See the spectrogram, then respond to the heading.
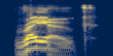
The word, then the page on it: RAOC: British English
